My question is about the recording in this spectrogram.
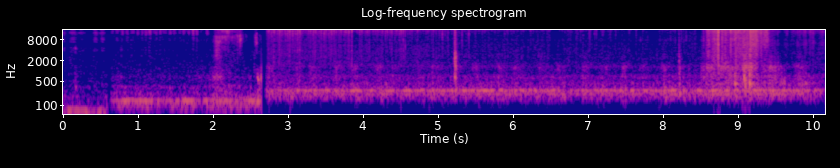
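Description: Near silence: a low steady hum of room tone, with faint scratching of a cotton swab rubbed on the watch's bronze case, a little louder near the end.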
